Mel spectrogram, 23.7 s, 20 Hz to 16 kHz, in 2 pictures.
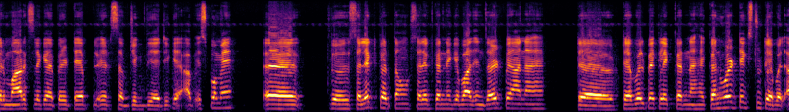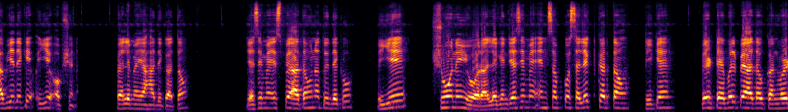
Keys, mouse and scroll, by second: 2.2-5.7 drag, 6.5 click, 12.9 click, 19.3-22.2 drag.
